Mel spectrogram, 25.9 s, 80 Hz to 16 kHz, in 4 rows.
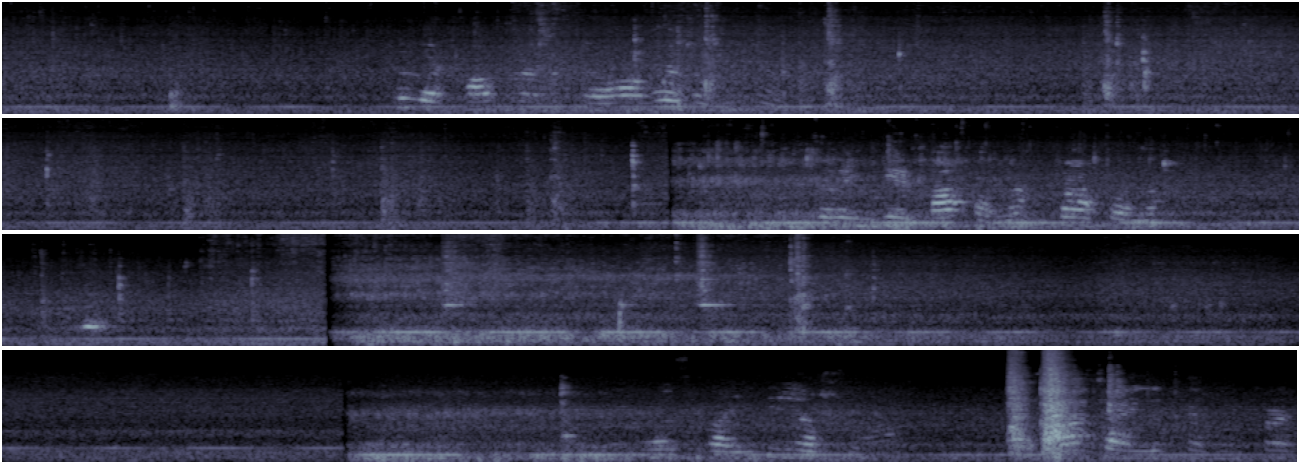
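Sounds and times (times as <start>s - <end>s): steady low hum: 15.9s - 24.5s.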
